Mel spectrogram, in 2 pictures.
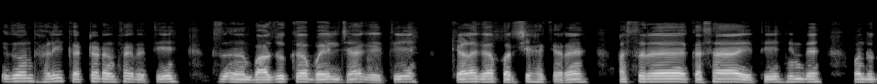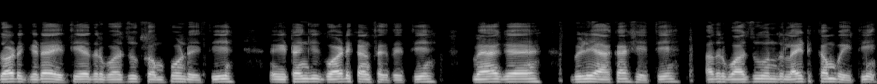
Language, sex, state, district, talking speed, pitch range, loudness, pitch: Kannada, male, Karnataka, Bijapur, 130 wpm, 120-130 Hz, -18 LUFS, 125 Hz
